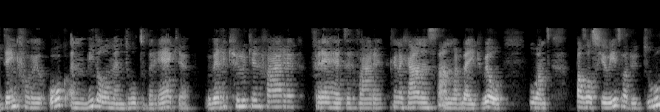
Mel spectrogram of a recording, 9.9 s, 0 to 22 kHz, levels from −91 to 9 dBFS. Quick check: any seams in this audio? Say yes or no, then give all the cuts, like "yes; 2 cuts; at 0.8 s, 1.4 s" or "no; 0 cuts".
yes; 2 cuts; at 5.8 s, 8.0 s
